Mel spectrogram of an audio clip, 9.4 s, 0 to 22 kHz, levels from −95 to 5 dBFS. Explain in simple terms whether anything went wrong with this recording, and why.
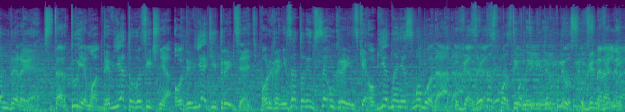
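A doubled audio track starts abruptly at 6.70 s and runs to the end. From that point the sound is heard twice: a second, somewhat quieter copy trails the original by about a fifth of a second, like a flat, instant echo with no room sound around it. This likely happened because the same audio was picked up again through a slower route, or an edit left two copies slightly out of line.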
